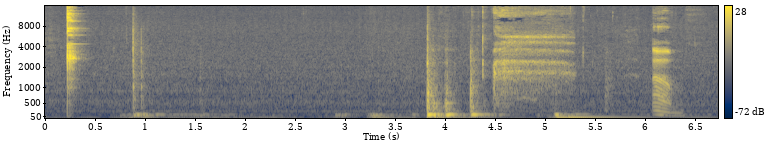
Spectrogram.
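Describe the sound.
Glasses clink together several times in a toast, sharp bright taps with one brief ringing tone, over low murmuring voices and table noise.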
